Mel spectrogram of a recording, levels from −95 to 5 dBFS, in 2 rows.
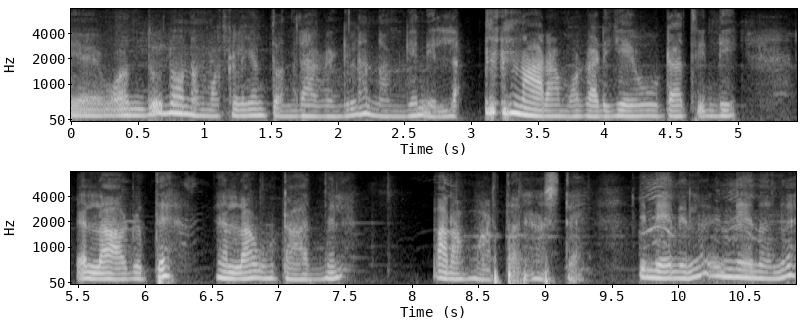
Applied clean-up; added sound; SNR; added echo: neural mask model RNNoise.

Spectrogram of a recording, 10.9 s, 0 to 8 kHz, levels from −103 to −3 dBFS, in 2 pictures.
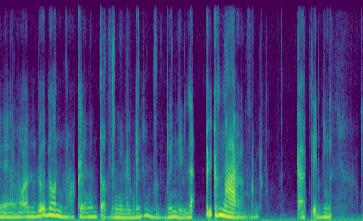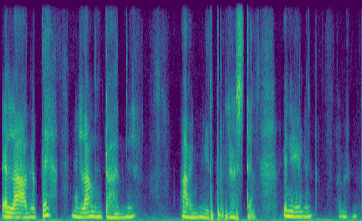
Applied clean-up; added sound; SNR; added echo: neural diffusion model UNIVERSE++.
